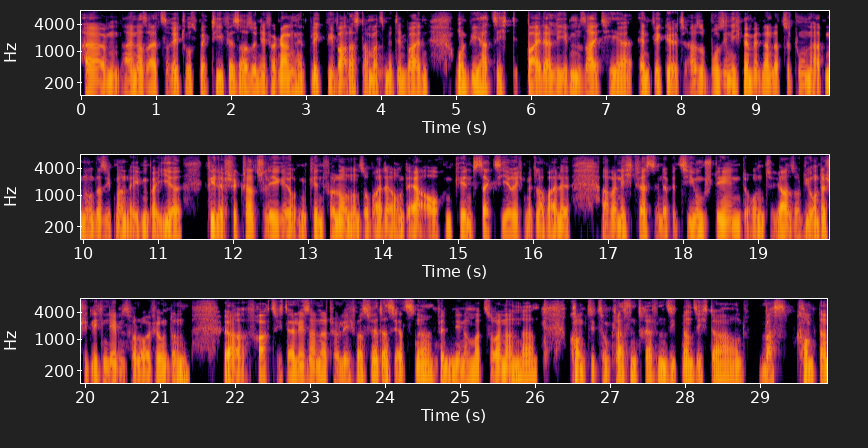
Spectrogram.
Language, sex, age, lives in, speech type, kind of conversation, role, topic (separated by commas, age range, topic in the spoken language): German, male, 65-69, Germany, conversation, podcast, guest, Kannst du von einem deiner liebsten kreativen Projekte erzählen?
